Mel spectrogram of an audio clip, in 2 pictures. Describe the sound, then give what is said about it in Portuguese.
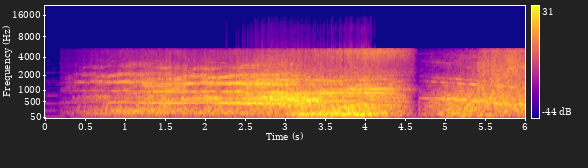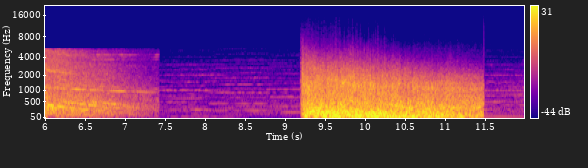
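A TIE Fighter starfighter exploding over towers in a tabletop role-playing game scene, followed by a rain of debris: loud, roaring blasts that run for several seconds each, cut off abruptly, with a quiet gap before the final burst. “Ele vem cortando no meio da, das torres e explode o TIE Fighter em cima de vocês fazendo que uma chuva de destroços”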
